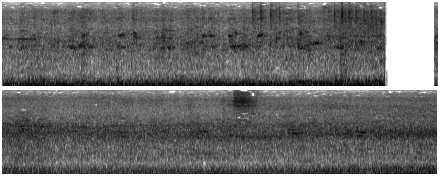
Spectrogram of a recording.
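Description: Steady low rumble of a moving bus's engine and road noise heard from inside the cabin, cut off abruptly about four seconds in. After a brief silence, quieter steady roadside traffic noise with buses going by.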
